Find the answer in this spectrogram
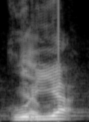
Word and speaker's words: curia: Oke, artinya Ius curia novit itu hakim. curia bacanya bos, itu bahasa Latin. Makanya Anda salah juga. Ius curia novit itu hakim dianggap tahu hukum. Bukan curia, bos saya guru bahasa Latin, kuria Iya.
